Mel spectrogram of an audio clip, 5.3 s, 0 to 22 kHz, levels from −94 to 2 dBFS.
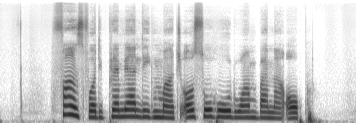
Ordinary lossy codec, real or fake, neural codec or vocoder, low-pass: none; fake; autoencoder, 48 kHz, 32 numbers a frame, DAC-VAE, trained on Japanese speech; 19.8 kHz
